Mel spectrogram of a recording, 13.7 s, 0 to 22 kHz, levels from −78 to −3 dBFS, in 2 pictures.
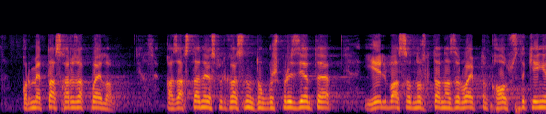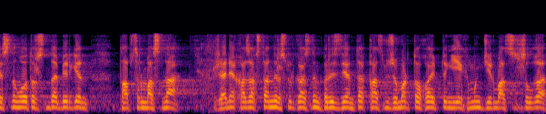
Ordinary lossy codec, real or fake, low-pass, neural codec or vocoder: none; real; 7.2 kHz; none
